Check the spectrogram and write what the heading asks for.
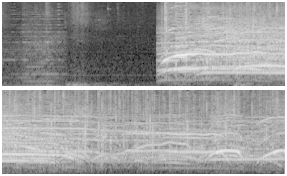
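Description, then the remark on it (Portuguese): After a brief quiet moment, a crowd bursts into loud, sustained applause and cheering for the people of the municipality of Ararendá, with many voices shouting and whooping over continuous clapping that stays strong to the end. “Palmas, aplausos para o povo de Ararendá.”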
